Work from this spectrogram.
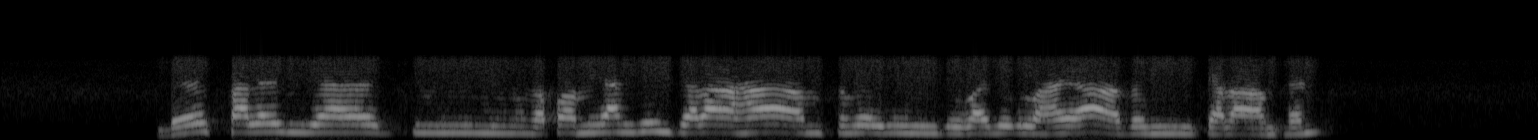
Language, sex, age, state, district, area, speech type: Santali, male, 45-60, West Bengal, Birbhum, rural, conversation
